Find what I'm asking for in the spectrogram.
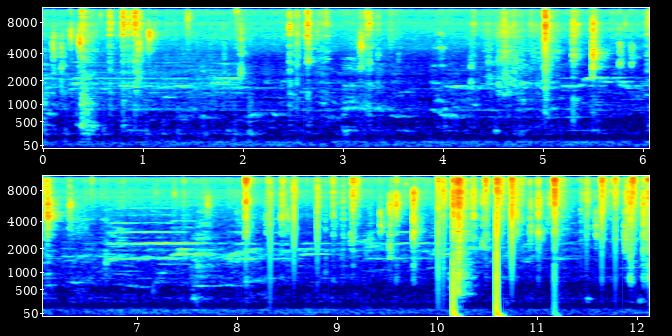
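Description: Mustard seeds spit and crackle in hot oil in a kadhai, sparse light ticks and pops at first that grow denser and sharper toward the end, with faint talking in the background.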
